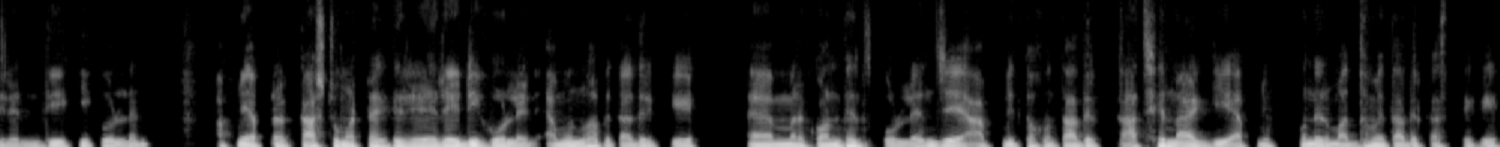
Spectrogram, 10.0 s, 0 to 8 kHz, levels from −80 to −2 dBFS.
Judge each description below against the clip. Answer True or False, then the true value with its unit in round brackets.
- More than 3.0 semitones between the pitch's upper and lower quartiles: True (3.5 semitones)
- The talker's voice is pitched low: True (110 Hz)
